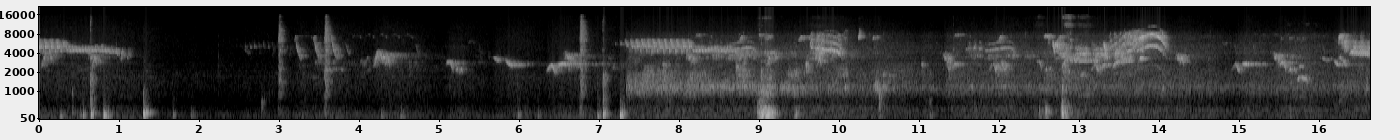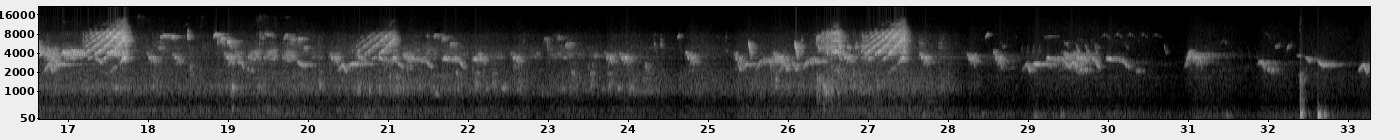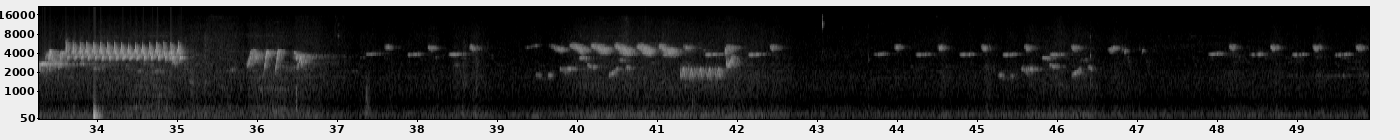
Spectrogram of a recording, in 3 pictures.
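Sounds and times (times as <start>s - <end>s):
birds chirping and calling: 2.8s - 30.4s, 39.6s - 42.5s.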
